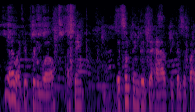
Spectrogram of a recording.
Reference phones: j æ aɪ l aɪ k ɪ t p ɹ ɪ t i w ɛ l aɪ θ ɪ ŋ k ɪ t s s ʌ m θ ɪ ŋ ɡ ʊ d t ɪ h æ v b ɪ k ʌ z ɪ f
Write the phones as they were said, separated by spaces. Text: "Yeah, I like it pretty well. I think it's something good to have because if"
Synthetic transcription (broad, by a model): j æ aɪ l aɪ k ɪ t p ɹ ɪ t i w ɛ l aɪ θ ɪ ŋ k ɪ t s s ʌ m θ ɪ ŋ ɡ ʊ d t ɪ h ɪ v b ɪ k ʌ z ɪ f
